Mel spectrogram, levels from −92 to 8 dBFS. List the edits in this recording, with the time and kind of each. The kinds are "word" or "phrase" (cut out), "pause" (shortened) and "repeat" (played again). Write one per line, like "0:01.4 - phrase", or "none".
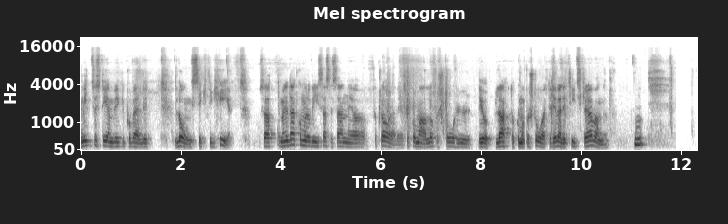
0:03.4 - pause
0:07.9 - pause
